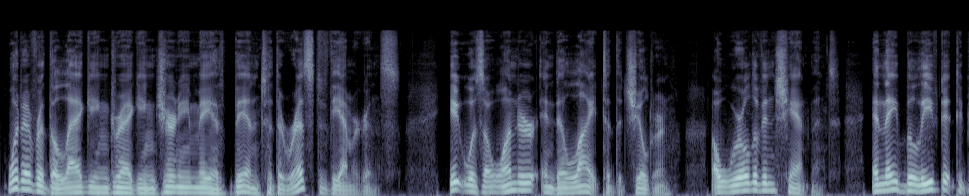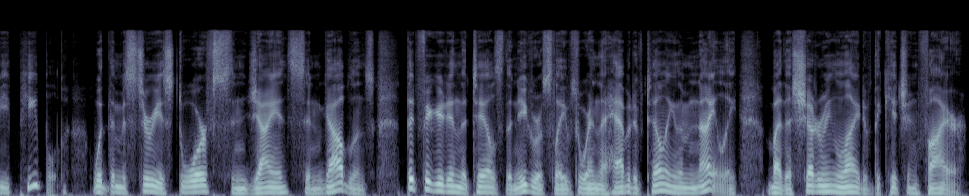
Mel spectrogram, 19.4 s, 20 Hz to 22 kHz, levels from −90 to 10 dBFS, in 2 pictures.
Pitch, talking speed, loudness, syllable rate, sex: 105 Hz, 205 wpm, -19 LUFS, 5.5 syllables/s, male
